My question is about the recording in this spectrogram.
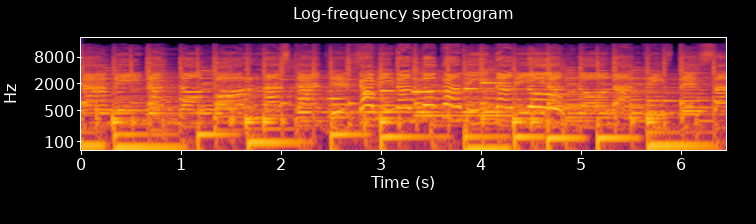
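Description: Charanga-style salsa music with no singing: a bass line in short held notes and steady percussion under melodic lines with vibrato.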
